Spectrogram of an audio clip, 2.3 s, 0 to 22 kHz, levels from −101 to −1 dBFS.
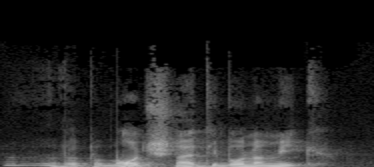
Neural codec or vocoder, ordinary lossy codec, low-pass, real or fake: codec, 44.1 kHz, 7.8 kbps, DAC; MP3, 64 kbps; 19.8 kHz; fake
